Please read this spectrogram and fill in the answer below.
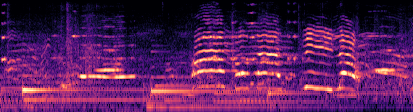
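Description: Children's high voices calling out and shrieking at play, over background music with held chords.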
